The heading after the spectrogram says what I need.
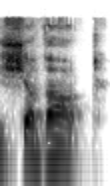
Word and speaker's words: Shavuot: It's called, and I think I'm pronouncing it correctly, Shavuot.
